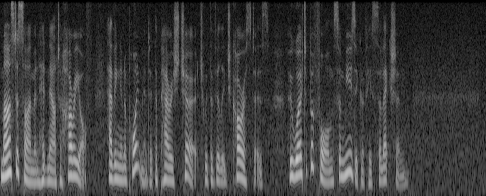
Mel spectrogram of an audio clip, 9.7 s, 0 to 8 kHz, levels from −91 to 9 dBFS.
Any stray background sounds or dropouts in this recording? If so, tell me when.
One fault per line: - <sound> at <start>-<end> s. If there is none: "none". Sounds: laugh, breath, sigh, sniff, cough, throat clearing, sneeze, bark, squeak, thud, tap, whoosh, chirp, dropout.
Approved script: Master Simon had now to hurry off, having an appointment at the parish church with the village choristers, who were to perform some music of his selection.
none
